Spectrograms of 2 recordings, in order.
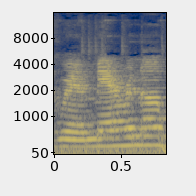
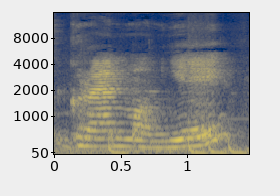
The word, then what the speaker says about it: Grand Marnier: using some grand marnier i like to call it grand marina but that's not the way you pronounce it it's grand marnier and um for to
